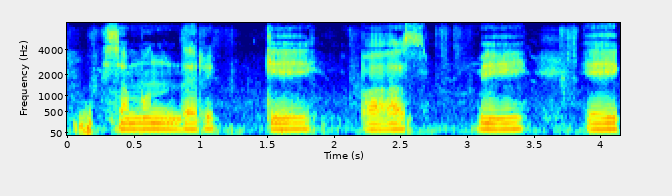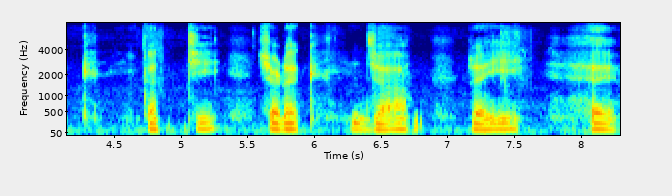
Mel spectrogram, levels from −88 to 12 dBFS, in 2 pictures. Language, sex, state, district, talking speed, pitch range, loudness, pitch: Hindi, male, Rajasthan, Jaipur, 70 wpm, 110-115 Hz, -20 LUFS, 115 Hz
